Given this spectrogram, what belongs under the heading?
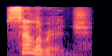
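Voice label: "cellarage", British English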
